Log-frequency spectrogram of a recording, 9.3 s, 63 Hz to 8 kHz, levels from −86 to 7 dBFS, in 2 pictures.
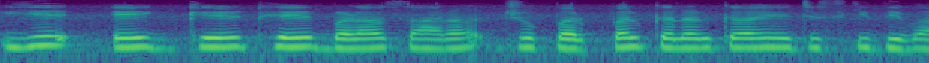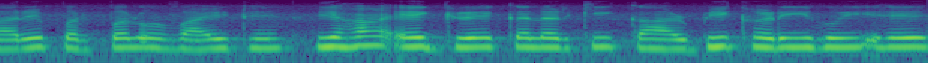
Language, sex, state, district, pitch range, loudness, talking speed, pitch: Hindi, male, Bihar, Muzaffarpur, 200-220 Hz, -21 LUFS, 175 wpm, 215 Hz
